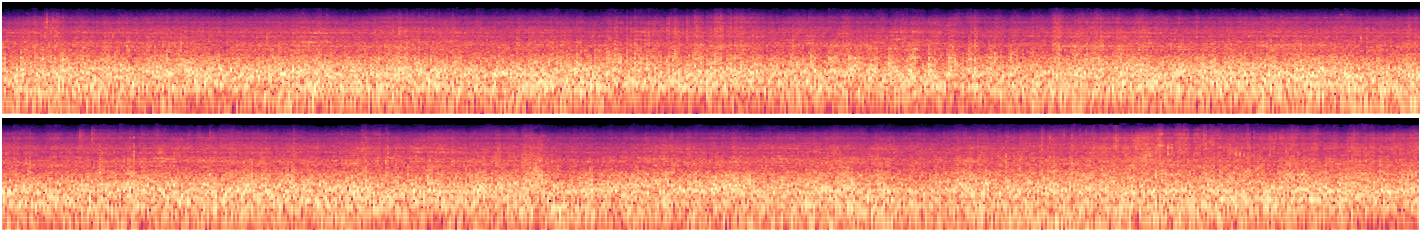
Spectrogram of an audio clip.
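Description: Freight train of open-top hopper cars rolling past close by: a steady, loud rumble of steel wheels on rail with a clickety-clack over the rail joints.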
